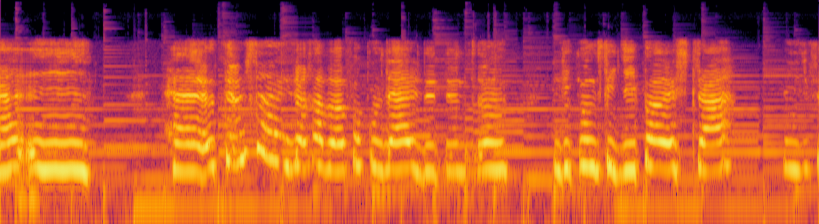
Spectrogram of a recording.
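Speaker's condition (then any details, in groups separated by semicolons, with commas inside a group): Mixed cerebral palsy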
